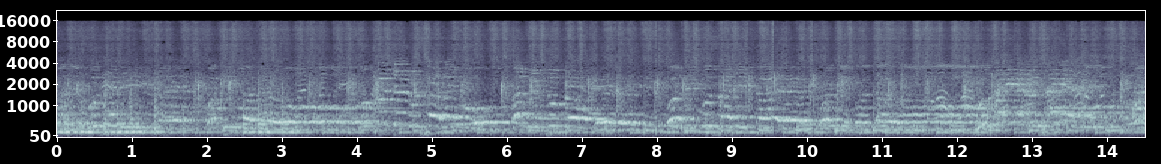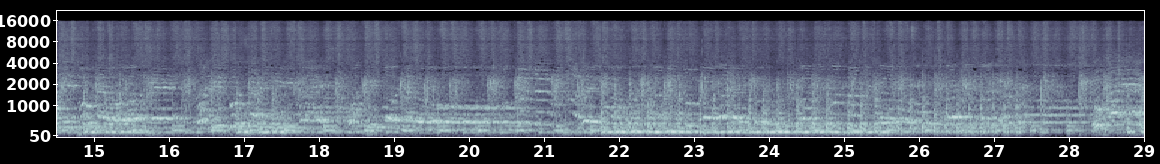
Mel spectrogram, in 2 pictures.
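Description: A congregation singing a Swahili hymn together, a leader's voice amplified through a microphone, over hand drums and a steady percussion beat.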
